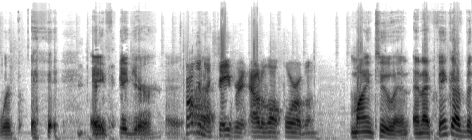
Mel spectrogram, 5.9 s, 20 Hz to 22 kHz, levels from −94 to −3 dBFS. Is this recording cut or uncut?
cut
